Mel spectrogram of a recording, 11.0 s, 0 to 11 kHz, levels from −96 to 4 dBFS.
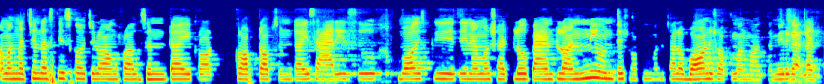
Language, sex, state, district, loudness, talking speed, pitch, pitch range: Telugu, female, Andhra Pradesh, Guntur, -17 LUFS, 165 wpm, 205 Hz, 200-215 Hz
